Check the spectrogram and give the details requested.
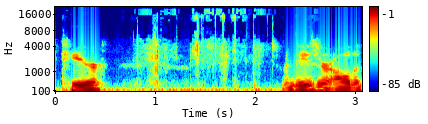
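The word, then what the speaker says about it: Tyr: Some people call it tire, but I think it's pronounced tier.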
